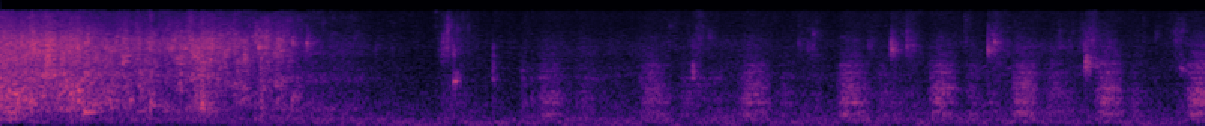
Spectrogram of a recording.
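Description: Water sloshing in a plastic basin as a large dog settles into it, fading out within about two seconds; then faint, short, intermittent sounds of the dog panting in the water.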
